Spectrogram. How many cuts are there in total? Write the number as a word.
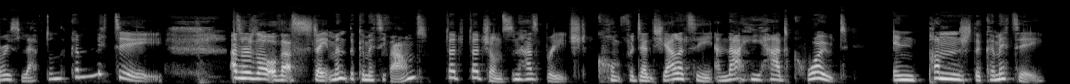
three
